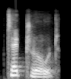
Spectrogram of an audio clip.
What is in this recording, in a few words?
"tetrode", Indian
